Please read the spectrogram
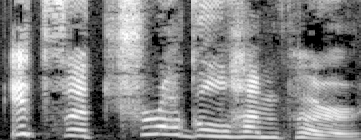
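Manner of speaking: high, slow anguished shout; furious shout. A narrator's reading. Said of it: "he shouted".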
